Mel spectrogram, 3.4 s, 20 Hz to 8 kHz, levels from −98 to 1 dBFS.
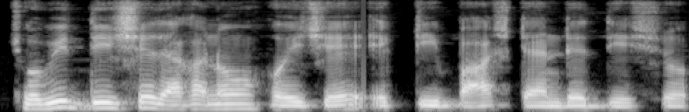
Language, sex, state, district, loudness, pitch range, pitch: Bengali, male, West Bengal, Kolkata, -13 LUFS, 100-125 Hz, 105 Hz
